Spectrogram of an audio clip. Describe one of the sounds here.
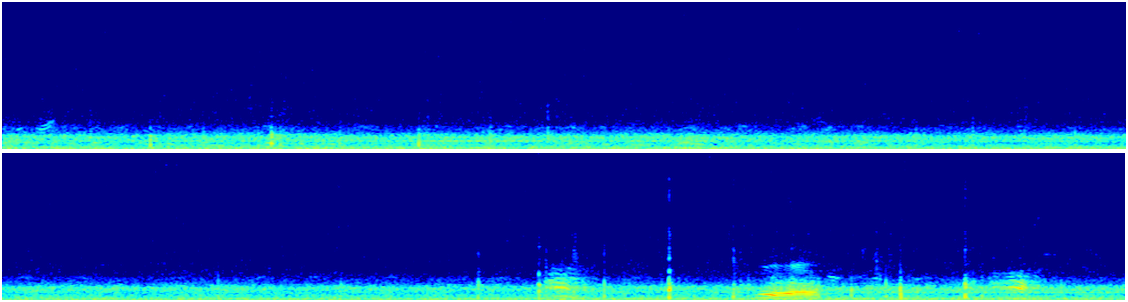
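Tennis balls are struck with rackets in sharp pops.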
